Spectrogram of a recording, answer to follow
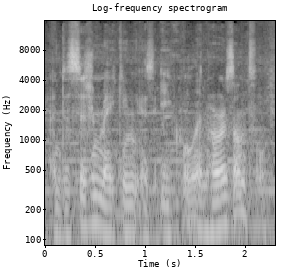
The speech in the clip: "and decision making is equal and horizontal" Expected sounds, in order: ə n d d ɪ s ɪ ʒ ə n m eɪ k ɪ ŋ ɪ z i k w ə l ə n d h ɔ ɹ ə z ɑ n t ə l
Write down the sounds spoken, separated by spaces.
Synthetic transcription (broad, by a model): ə n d d ɪ s ɪ ʒ ə n m eɪ k ɪ ŋ ɪ z i k w ə l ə n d h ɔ ɹ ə z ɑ n t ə l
